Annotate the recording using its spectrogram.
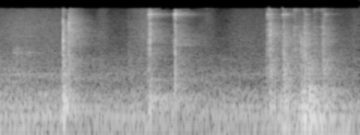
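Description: Sharp clicks of the square push buttons on a DEVE hydraulic elevator's car control panel being pressed: one about half a second in, two in quick succession about a second in, and a couple more near the end.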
